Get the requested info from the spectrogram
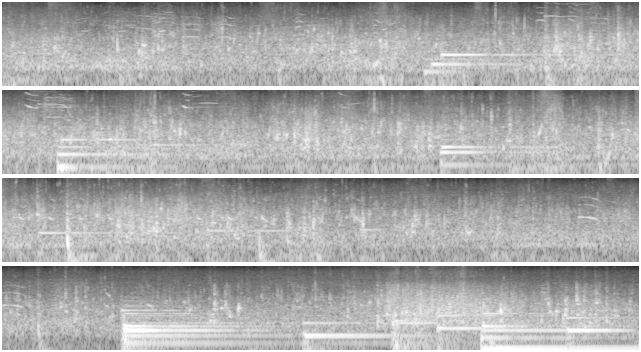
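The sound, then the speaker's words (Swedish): Oars dip and splash through water in a steady, unhurried rowing rhythm, with soft trickles between strokes, while a few gentle musical tones sound underneath. “Jag vill fortsätta ro nu.”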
